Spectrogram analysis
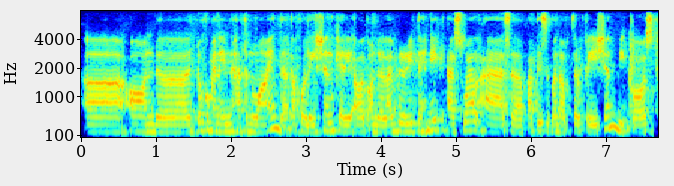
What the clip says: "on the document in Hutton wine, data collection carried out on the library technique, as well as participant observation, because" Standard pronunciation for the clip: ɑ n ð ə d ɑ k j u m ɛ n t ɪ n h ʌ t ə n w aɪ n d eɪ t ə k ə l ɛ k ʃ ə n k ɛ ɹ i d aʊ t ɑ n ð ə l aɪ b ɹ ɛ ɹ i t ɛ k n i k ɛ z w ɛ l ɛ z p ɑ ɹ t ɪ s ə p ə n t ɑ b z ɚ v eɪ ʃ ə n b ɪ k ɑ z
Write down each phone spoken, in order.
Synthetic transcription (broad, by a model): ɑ n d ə d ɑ k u m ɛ n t ɪ n h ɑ t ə n w aɪ n d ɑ t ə k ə l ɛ k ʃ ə n k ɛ ɹ i aʊ t ɑ n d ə l aɪ b ɹ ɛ ɹ i t ɛ k n i k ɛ s w ɛ l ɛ s p ɑ ɹ t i s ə p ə n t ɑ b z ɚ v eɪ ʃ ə n b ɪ k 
